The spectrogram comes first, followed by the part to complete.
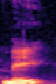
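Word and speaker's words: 霉: O sea que también se pronuncia mei y claro, pues está bastante evidente.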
